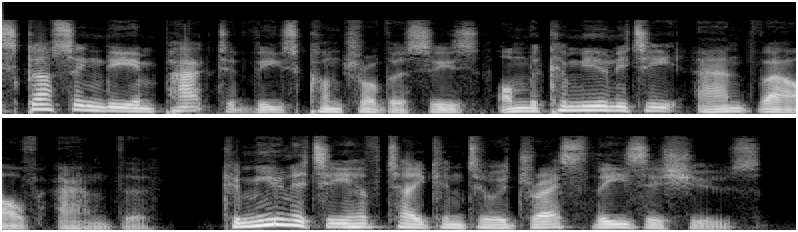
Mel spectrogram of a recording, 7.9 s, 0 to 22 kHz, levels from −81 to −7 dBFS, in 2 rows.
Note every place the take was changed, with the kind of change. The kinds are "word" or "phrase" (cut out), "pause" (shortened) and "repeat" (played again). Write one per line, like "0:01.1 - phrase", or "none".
0:02.4 - pause
0:03.7 - word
